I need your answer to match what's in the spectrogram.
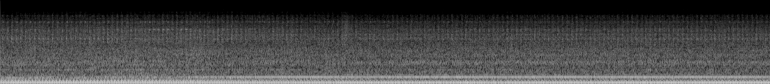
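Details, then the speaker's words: Ford Fiesta ST at idle just after fitting new NGK spark plugs at stock gap: smooth, constant hum with a clean steady tone, no skips or stumbles; fires evenly on all cylinders, no misfire. "How do you know if it misfires? You'll hear it. Oh. Yep. She is sounding good."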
